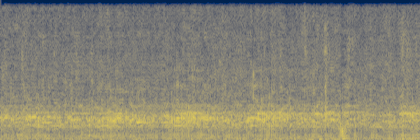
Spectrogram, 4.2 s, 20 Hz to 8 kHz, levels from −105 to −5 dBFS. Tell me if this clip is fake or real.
fake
